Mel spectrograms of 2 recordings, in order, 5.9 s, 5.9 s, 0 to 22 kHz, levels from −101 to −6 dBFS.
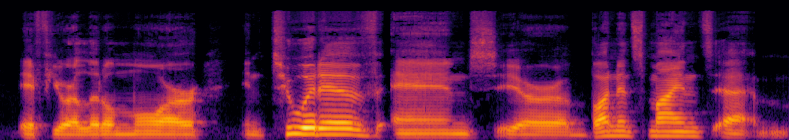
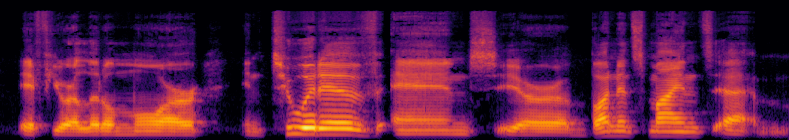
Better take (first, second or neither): first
